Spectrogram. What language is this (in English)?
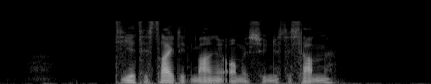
Danish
